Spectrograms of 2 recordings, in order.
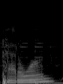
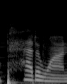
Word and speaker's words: Padawan: assigned a pad 1 to this bold Jedi pronounced Padawan Oh Padawan excuse me hey it's getting late I think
